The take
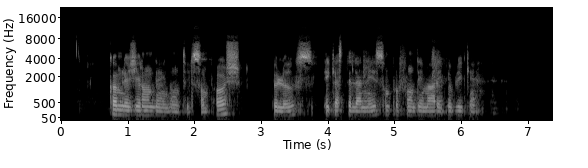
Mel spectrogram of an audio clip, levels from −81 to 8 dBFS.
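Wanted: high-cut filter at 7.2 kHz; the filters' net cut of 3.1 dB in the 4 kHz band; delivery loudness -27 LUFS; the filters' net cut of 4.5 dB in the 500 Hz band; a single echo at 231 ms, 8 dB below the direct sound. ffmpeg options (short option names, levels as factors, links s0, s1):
-af "lowpass=7200,equalizer=f=500:t=o:g=-6,equalizer=f=4000:t=o:g=-3,aecho=1:1:231:0.398,volume=1.78"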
